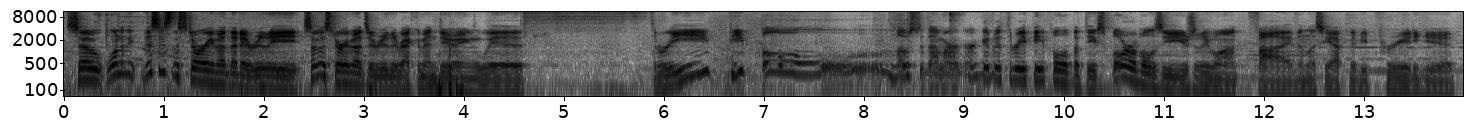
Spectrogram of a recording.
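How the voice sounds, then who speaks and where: A man's voice: medium pitch, sing-song, quick pace, hardly any pauses, sharp tone. A young man hosting a let's play, chatting casually with friends as he comments on the game. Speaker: host of a let's play video. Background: game music.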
